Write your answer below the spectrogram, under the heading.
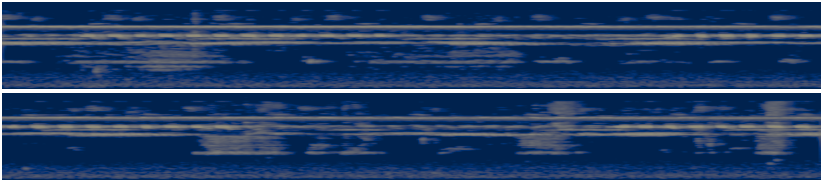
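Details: Crickets chirping on a cold night by a garden shelter during solo camping, a continuous high pulsed trill in bursts of several seconds, with a second steady high tone and occasional soft rustles.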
